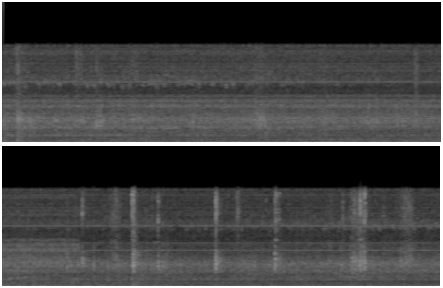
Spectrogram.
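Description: Vehicle being refuelled from a gas-station pump nozzle: a steady low hum, with a few light clicks in the second half.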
